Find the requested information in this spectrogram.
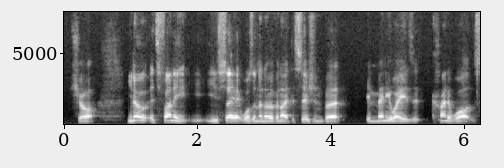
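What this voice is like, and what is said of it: British accent. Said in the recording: “You clearly have a British accent.”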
